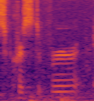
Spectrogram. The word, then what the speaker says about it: Christopher: My name is Christopher Aaron Pauly. It's C-H-R-I-S-T-O-P-H-E-R.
